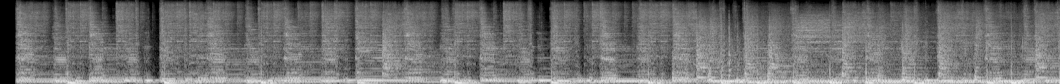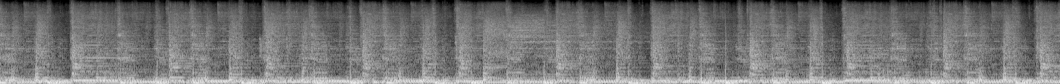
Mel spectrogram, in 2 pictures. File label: Leader Acoustic, Guitar; Parental Advisory Explicit Guitar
